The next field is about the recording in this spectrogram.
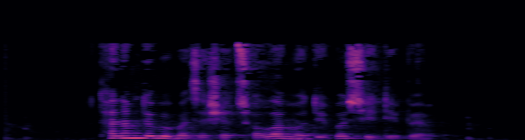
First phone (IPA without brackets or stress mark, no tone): t̪ʰ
